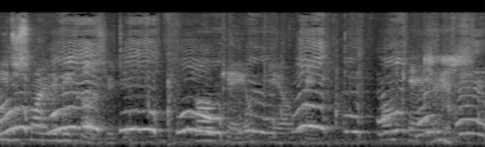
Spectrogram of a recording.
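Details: Rocket, a female Golden Retriever who recently severed some tendons, sings excitedly to an old friend indoors, as if telling him all about it: wavering, rising and falling whining moans in quick succession, with a person's voice nearby.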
